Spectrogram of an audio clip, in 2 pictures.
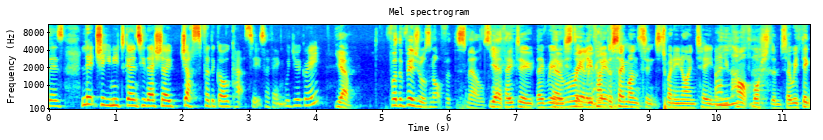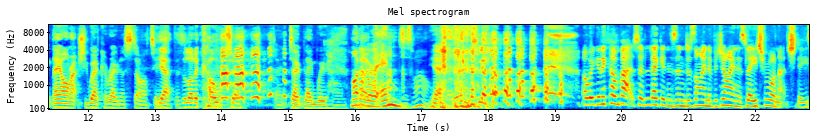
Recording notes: LIVE EPISODE. Live at London Podcast Festival. I also want to take a moment to thank everyone who bought tickets for the live recored event.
